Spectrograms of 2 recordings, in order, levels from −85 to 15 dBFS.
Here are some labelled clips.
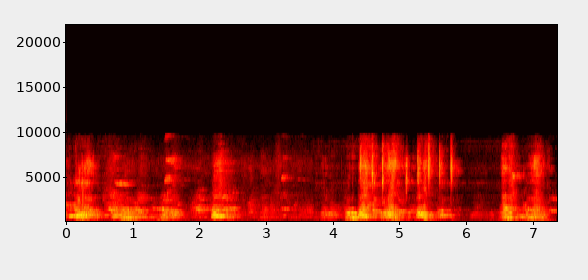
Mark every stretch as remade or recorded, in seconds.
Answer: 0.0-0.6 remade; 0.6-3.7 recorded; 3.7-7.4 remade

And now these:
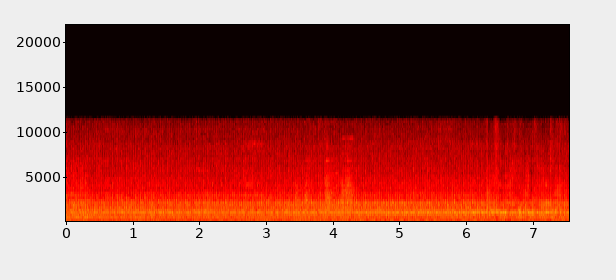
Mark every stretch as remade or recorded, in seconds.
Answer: 0.0-6.3 recorded; 6.3-7.6 remade

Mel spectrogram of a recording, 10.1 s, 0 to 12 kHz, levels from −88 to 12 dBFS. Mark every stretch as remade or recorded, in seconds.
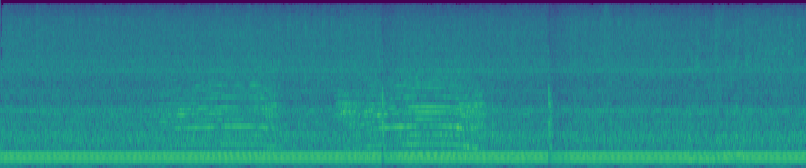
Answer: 0.0-8.6 recorded; 8.6-9.3 remade; 9.3-10.1 recorded

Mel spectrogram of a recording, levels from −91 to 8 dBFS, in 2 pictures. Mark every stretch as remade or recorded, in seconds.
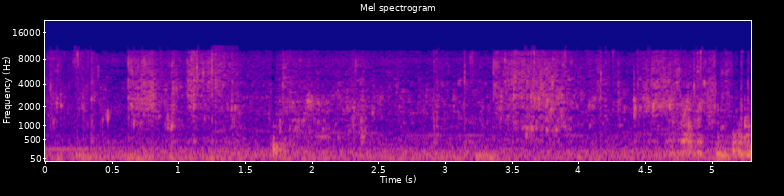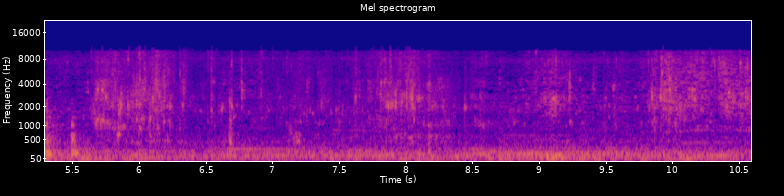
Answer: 0.0-8.1 recorded; 8.1-8.7 remade; 8.7-10.6 recorded

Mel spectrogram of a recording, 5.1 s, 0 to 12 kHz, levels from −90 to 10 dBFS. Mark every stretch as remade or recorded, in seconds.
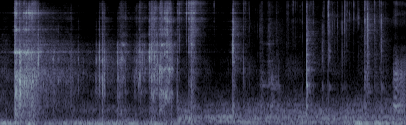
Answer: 0.0-3.1 remade; 3.1-5.1 recorded

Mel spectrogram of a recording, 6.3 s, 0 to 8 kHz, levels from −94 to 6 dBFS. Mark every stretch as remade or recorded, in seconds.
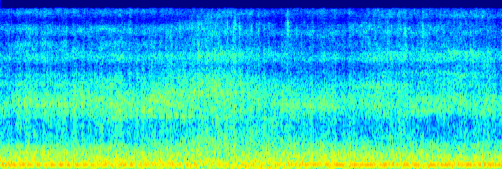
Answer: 0.0-6.3 recorded

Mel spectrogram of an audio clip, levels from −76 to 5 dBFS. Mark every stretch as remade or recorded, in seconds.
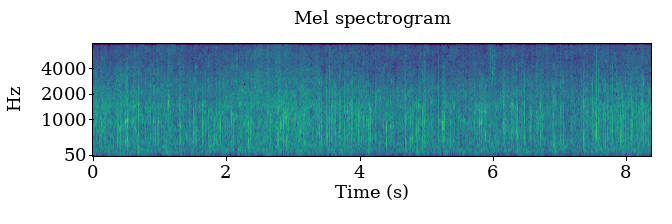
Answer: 0.0-0.4 recorded; 0.4-3.5 remade; 3.5-4.0 recorded; 4.0-7.2 remade; 7.2-8.4 recorded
